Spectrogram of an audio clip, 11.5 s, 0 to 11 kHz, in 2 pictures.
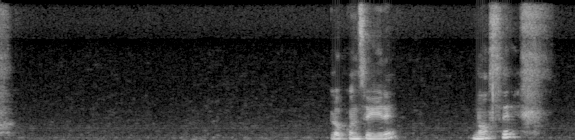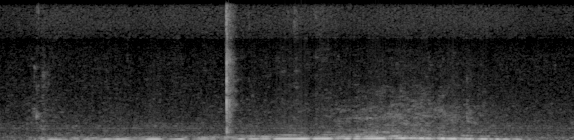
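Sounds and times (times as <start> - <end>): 
speech: 3.3 - 4.1, 4.7 - 5.5
car engine roaring past at speed: 6.0 - 11.4.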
